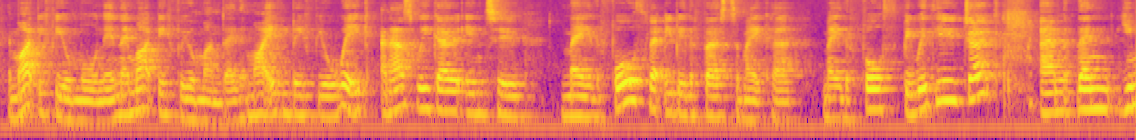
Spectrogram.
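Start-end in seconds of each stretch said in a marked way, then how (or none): none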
